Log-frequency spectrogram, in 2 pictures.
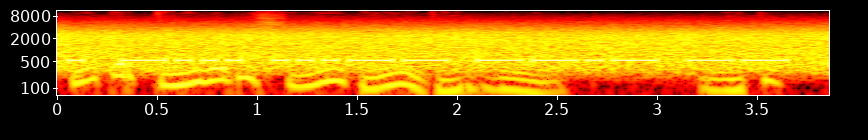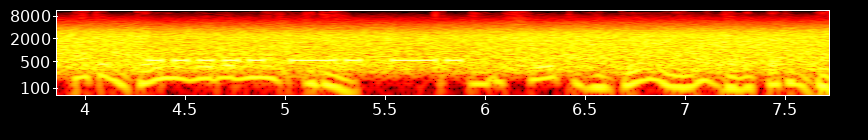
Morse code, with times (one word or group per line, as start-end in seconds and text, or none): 0.1-3.7 EB3QM
4.3-5.9 5NN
